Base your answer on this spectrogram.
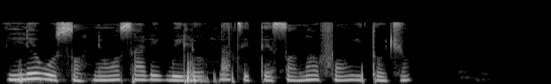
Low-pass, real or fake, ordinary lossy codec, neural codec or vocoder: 7.2 kHz; real; none; none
